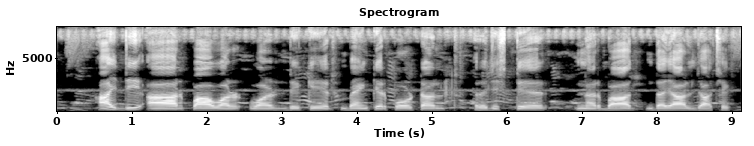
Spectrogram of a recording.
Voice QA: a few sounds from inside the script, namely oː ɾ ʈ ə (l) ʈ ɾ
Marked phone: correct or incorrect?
correct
